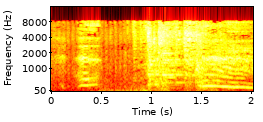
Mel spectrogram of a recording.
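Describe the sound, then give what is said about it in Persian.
Window glass being smashed in a drama scene: one short, bright crash of breaking glass, with people talking just before and after it. “تو باش که من امی شیشه رو میده کنم اگه بیدار شوه.”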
